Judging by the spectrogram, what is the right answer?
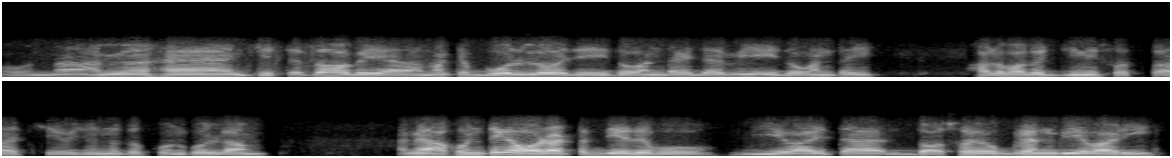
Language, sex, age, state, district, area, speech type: Bengali, male, 45-60, West Bengal, Nadia, rural, conversation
